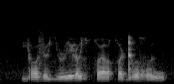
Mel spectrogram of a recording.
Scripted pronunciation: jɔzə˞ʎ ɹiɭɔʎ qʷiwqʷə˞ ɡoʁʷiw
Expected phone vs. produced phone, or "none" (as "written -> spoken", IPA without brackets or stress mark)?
ɡ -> ɖ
